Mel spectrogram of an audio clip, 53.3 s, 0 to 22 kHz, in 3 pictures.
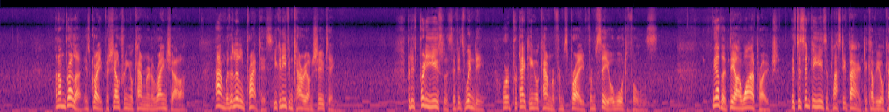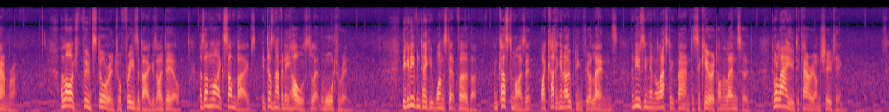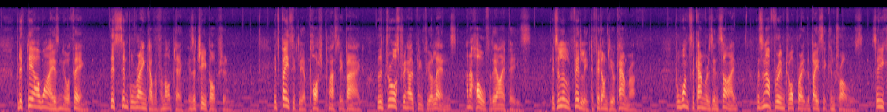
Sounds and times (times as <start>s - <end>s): Music: 0.0s - 53.3s
Speech: 1.1s - 3.7s, 4.3s - 6.8s, 8.2s - 13.1s, 14.2s - 18.2s, 19.0s - 24.8s, 25.8s - 34.7s, 35.9s - 40.2s, 41.0s - 48.3s, 49.1s - 53.3s.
